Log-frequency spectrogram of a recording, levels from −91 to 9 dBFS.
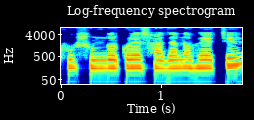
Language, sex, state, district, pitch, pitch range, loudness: Bengali, female, West Bengal, Dakshin Dinajpur, 180 Hz, 180-185 Hz, -16 LUFS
